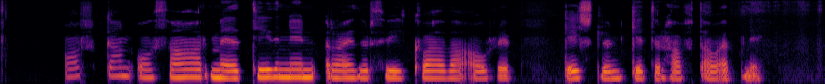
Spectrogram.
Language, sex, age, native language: Icelandic, female, 18-19, Icelandic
